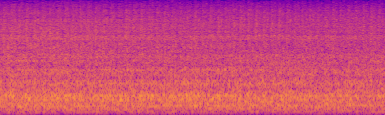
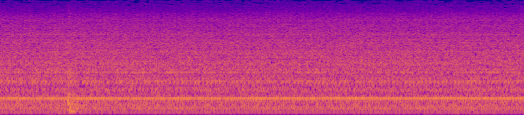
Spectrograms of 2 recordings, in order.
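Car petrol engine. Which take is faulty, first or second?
second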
